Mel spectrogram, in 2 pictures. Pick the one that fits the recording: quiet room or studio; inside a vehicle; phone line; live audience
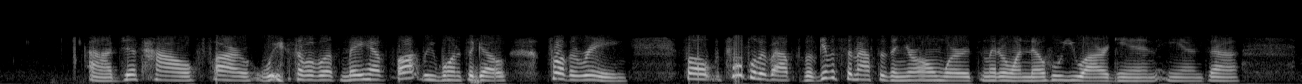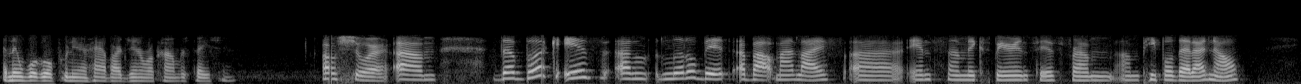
phone line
